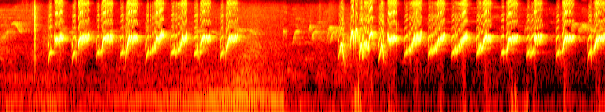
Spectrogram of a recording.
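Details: White-rumped shama lure song intended to make birds reply and sing fully: long runs of loud, rising, slightly harsh whistled notes about three per second, broken by a brief pause with low background hum.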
